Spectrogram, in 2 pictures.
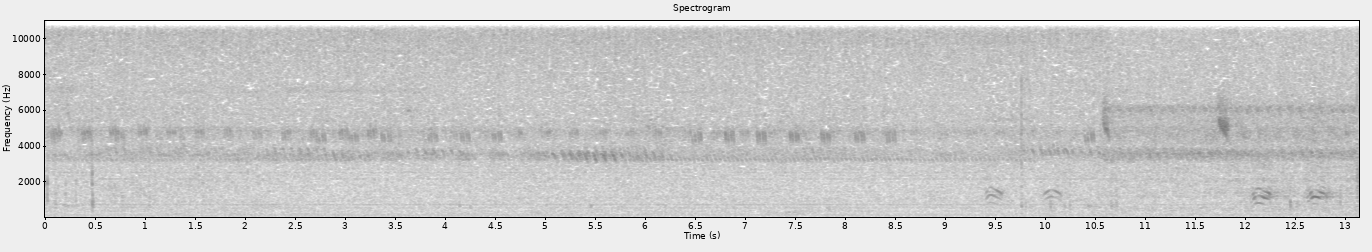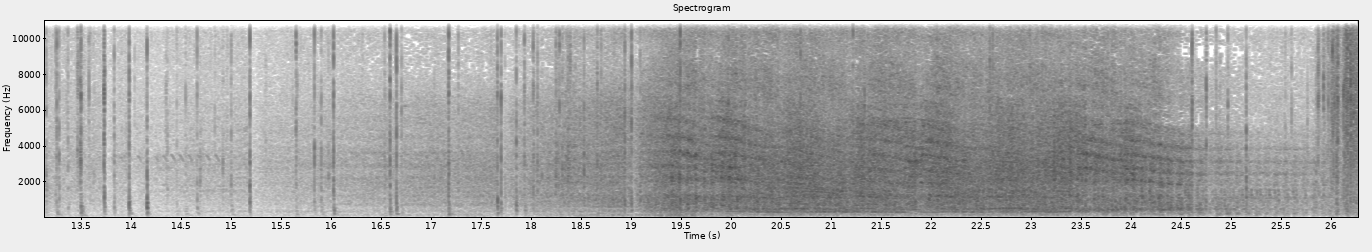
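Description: An electric train on the Joban Line approaching and passing. First comes a quiet stretch with faint chirps. About halfway through, scattered rail clicks begin and build into a loud, steady rush of wheels on rails lasting about six seconds, which falls away near the end.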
